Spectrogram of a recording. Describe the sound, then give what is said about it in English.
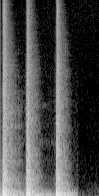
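Three heavy, hollow knocks on a house door, loud and evenly spaced about half a second apart, each thud ringing out briefly before the next. Silence follows the last one. “Who on earth would be knocking now?”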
